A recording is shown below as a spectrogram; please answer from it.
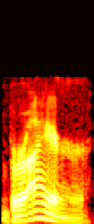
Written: briar

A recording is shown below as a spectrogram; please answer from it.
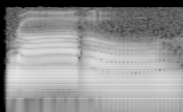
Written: ratel

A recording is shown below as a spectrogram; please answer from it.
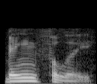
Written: banefully

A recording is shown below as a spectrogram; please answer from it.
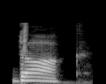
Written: dauk

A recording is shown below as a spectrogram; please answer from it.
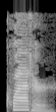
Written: quater

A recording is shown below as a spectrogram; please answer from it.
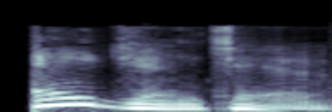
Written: agentive

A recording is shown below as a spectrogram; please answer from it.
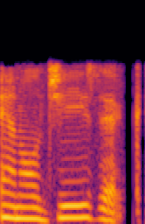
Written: analgesic

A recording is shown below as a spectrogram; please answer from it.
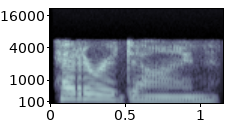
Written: heterodyne

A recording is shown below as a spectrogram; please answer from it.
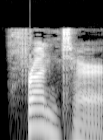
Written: fronter

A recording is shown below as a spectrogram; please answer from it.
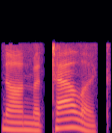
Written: nonmetallic

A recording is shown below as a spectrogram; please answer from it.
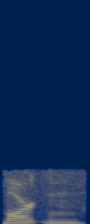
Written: marten

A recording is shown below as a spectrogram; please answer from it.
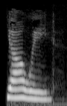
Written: yawweed

